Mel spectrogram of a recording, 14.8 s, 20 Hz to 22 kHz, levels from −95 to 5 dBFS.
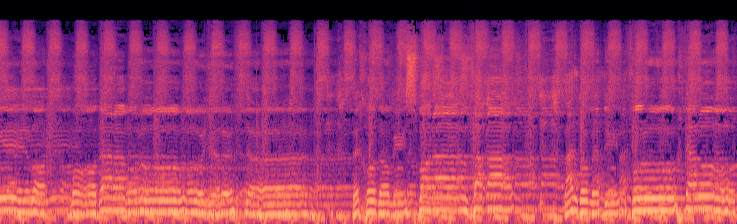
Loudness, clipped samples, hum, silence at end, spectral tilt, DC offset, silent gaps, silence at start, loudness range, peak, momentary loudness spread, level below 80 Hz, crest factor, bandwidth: -14 LUFS; under 0.1%; none; 0 s; -5.5 dB/octave; under 0.1%; none; 0 s; 2 LU; 0 dBFS; 6 LU; -32 dBFS; 14 dB; 16 kHz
